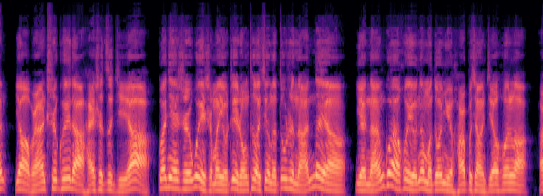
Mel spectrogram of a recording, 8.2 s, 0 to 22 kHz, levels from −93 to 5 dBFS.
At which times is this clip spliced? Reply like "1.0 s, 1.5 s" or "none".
none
